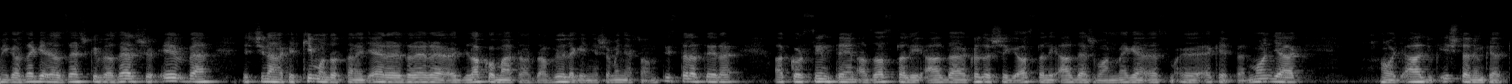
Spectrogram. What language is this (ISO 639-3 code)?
hun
